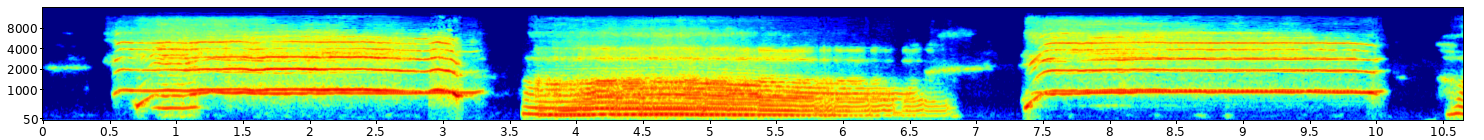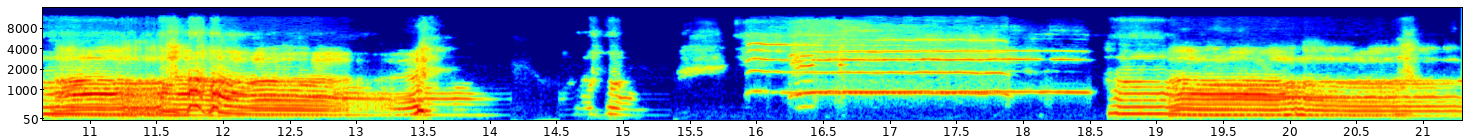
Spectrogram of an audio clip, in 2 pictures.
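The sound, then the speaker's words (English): Voices chant mantras, alternating a very high-pitched sustained "ee" with a very low-pitched droning "ah", about three rounds of each, every held tone lasting a few seconds with brief gaps between them. “So the first mantra is a very high-pitched E, and the second mantra is a very low-pitched ah.”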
